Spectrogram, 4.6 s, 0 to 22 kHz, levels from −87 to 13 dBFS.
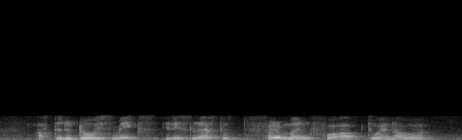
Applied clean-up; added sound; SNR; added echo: none; none; none; none.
